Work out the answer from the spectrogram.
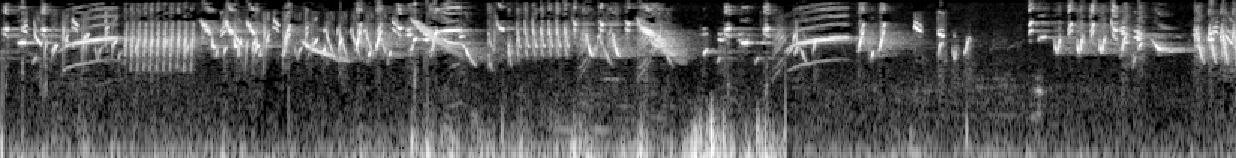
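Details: Pet goldfinch song training: lively, high-pitched twittering with buzzy rasps, swooping whistled notes and fast chirp series, a short pause near the middle, then renewed rapid phrases.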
